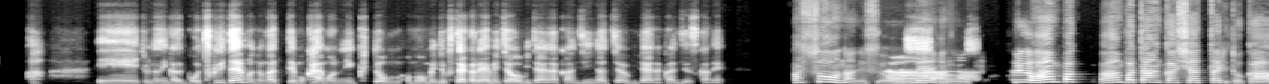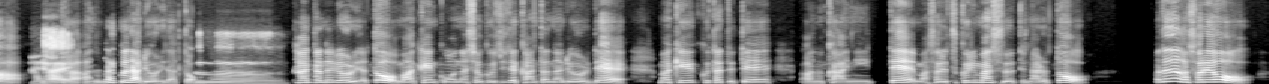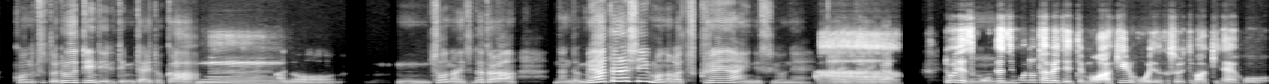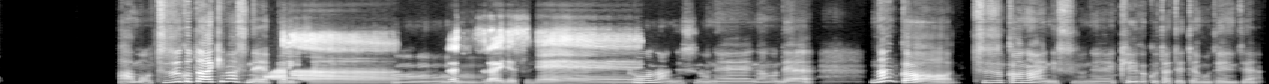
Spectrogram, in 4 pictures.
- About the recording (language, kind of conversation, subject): Japanese, advice, 食事計画を続けられないのはなぜですか？
- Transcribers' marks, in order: other background noise; in English: "ルーティーン"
